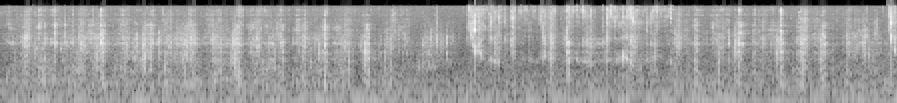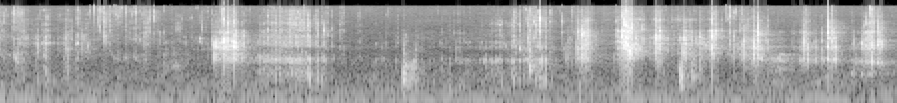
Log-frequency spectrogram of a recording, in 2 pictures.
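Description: Ice cubes clink in a glass.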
